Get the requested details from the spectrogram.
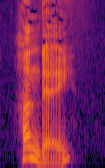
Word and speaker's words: Hyundai: The correct pronunciation of the brand's name, according to the brand, is Hyundai, like Sunday.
